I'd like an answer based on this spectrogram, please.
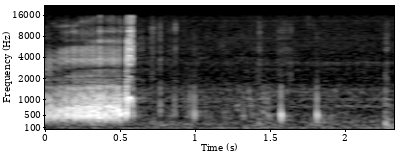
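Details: Captive male golden hamster in its cage, early afternoon, possibly half-asleep or irritated: one harsh, buzzy, rasping cry lasting half a second, followed by faint scattered clicks and rustles.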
